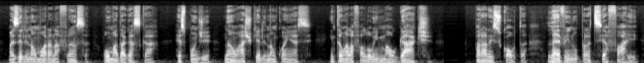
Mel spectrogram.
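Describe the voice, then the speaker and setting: A man's voice: fairly low pitch, dark tone, no room sound. A man, a guest in an interview, recounts a personal story and acts out the quoted dialogue as he goes. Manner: vivid retelling, acting out quoted dialogue.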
